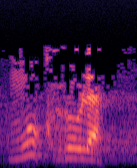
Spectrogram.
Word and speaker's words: مكحلة: ستقول مكحلة. لا، هذه شذت، شذت يعني العرب نطقوا بها هكذا فنحفظها هكذا، مكحلة.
